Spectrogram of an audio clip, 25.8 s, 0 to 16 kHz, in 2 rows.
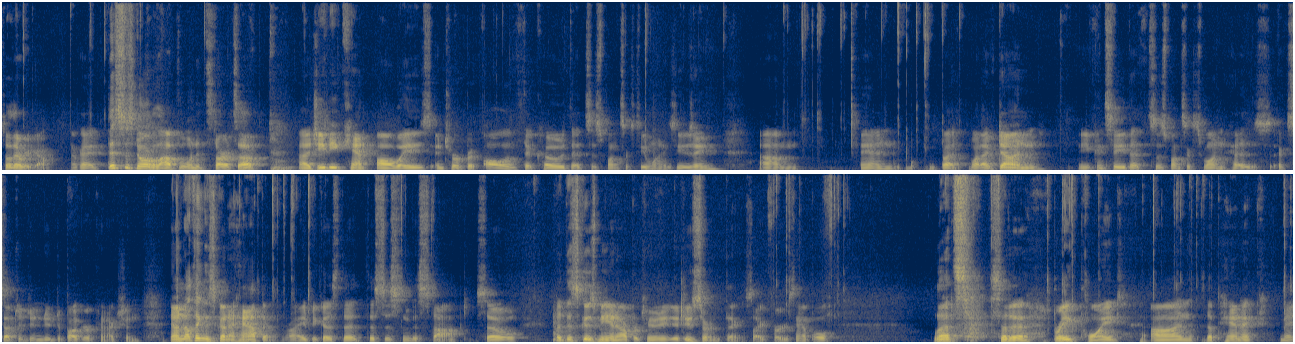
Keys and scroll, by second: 9.1 ctrl+b, 9.4 n, 15.7 ctrl+b, 16.0 p, 20.6 b, 22.5-25.4 typing, 25.7 Return.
